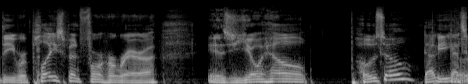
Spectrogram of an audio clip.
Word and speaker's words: Yohel: Is it Yonel? Maybe. I thought it was Well, according to Derrick, it's Yo Hel.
